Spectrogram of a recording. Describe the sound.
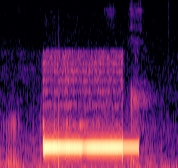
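A telephone ringing tone on the line as a call connects: one steady, sustained electronic tone lasting just over a second, loud against faint low murmuring before it.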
